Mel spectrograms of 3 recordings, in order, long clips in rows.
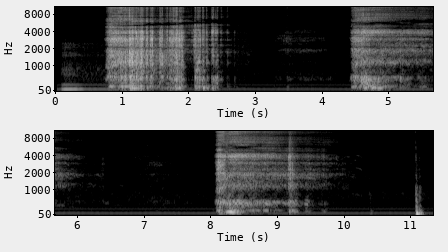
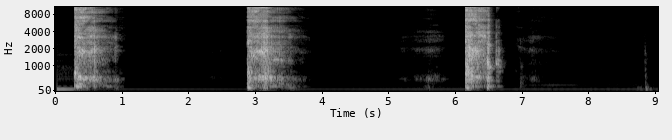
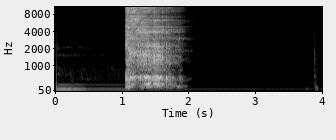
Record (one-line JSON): {"exhalation_length": "11.3 s", "exhalation_amplitude": 32768, "exhalation_signal_mean_std_ratio": 0.44, "three_cough_length": "9.0 s", "three_cough_amplitude": 32768, "three_cough_signal_mean_std_ratio": 0.32, "cough_length": "4.0 s", "cough_amplitude": 32768, "cough_signal_mean_std_ratio": 0.35, "survey_phase": "beta (2021-08-13 to 2022-03-07)", "age": "65+", "gender": "Female", "wearing_mask": "No", "symptom_cough_any": true, "smoker_status": "Ex-smoker", "respiratory_condition_asthma": true, "respiratory_condition_other": true, "recruitment_source": "REACT", "submission_delay": "2 days", "covid_test_result": "Negative", "covid_test_method": "RT-qPCR", "influenza_a_test_result": "Negative", "influenza_b_test_result": "Negative"}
